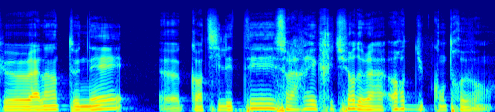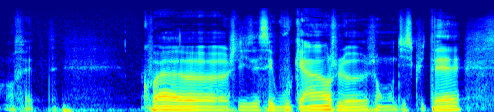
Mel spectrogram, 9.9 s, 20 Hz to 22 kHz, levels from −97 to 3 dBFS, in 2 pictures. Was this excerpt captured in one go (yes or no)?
no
